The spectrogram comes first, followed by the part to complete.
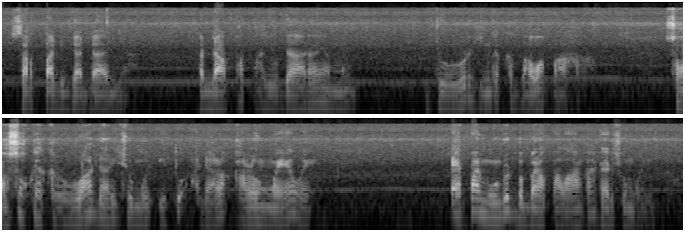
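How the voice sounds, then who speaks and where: A man narrating a scripted horror story in a quiet, deliberate manner. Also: on the low side, slight background noise.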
